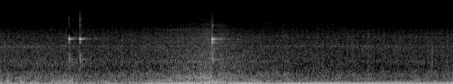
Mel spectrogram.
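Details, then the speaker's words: 2015 Subaru Forester XT at idle: sharp metallic pops from the front suspension as the car is shifted into reverse and takes up load, none in drive. Lower control arms were already replaced; the owner suspects the CV joint, cause unknown. "yeah and then a lot of times with with weight shifts so not put it in reverse and you can hear it pop put it in Drive can't hear pop here's Reverse"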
